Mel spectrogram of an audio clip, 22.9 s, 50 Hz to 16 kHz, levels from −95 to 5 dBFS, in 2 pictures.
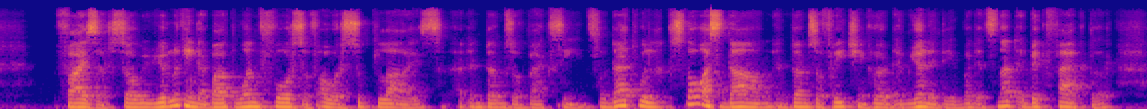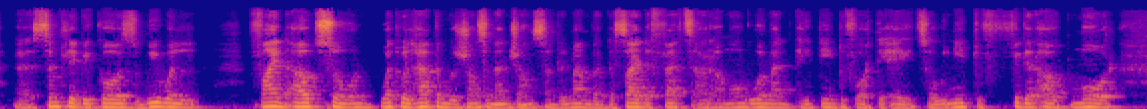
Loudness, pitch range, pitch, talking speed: -27 LUFS, 115-135 Hz, 125 Hz, 170 wpm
